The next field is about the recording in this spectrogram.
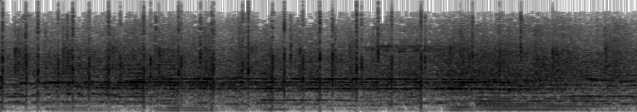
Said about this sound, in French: Acclamons-le encore très fort.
